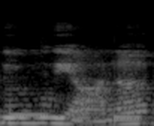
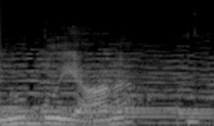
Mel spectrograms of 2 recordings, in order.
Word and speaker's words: Ljubljana: I pronounce it Ljubljana, but I Ljubljana.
